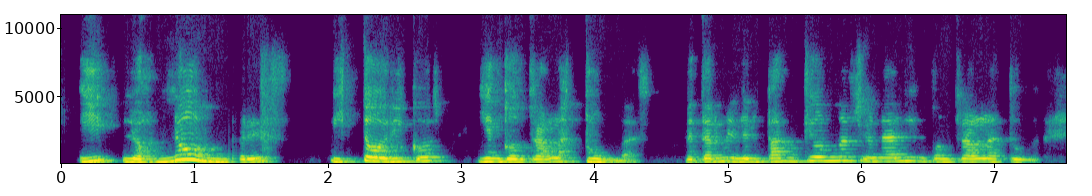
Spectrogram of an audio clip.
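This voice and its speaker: This woman speaks in a Uruguayan accent with a fairly high pitch and a dark, mellow tone. Her pace is fairly slow, with ordinary pitch variation. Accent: Rioplatense Spanish (Uruguayan). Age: 60s. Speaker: historian and education official. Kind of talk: interview.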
